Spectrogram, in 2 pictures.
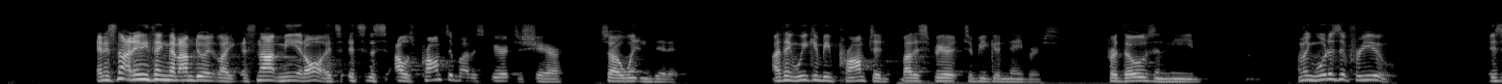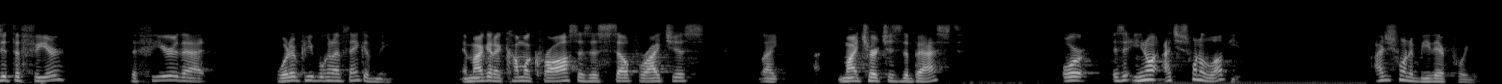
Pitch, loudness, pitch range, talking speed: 160 Hz, -26 LUFS, 140-190 Hz, 200 wpm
